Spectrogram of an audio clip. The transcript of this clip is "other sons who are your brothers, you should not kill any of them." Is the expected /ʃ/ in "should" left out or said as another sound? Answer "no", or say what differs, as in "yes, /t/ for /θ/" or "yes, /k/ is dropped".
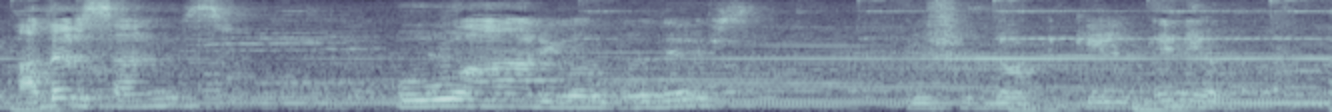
no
